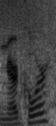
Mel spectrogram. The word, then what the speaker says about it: Nerd Corps: I think the PS is silent in Nerd Corpse, so it's just Nerdcore.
